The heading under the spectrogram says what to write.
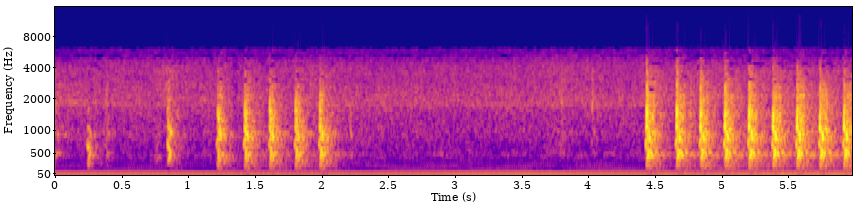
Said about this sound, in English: This is the worst hotel in Dodge. This the room? This is it. All right, knock on the door. Tell him you want to talk to him. Okay. But you're going to wish I hadn't. Knock.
